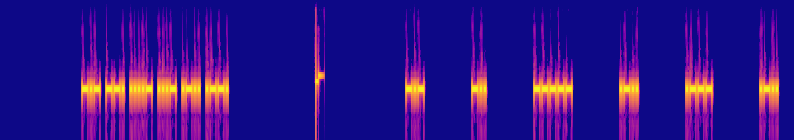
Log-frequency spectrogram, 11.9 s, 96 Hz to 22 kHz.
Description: Morse code, heard as a keyed tone, about 38 wpm, spaced as for 17 wpm, 700 Hz. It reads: KG4VLP KD0LJL
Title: USA Call Signs - 6 Characters - 8x Character Spacing - 40wpm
